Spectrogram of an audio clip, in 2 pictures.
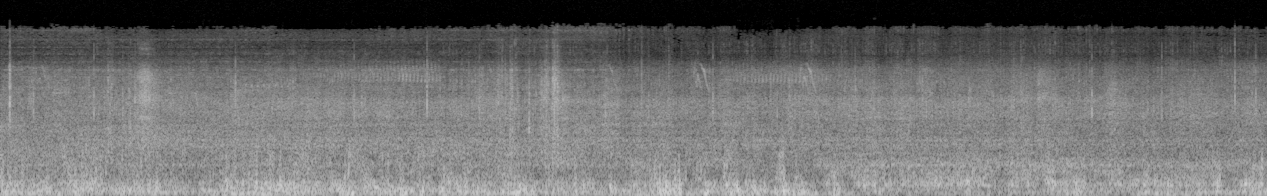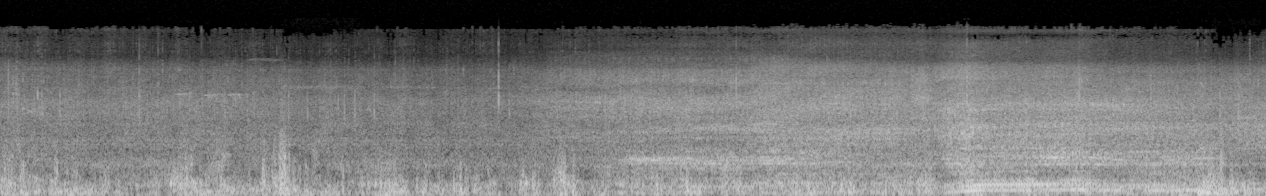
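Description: Wind buffeting the microphone of a camera mounted on a moving bicycle, a steady low rumble while riding. It gets louder near the end, with a faint hum added.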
